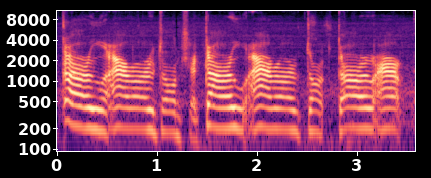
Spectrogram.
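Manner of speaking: high, slow Cockney cry on a loop; Cockney accent. Retold or imitated. Speedrunner shows chat the call that drives him insane, Cockney accent. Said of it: "the impression's pretty accurate because I had".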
